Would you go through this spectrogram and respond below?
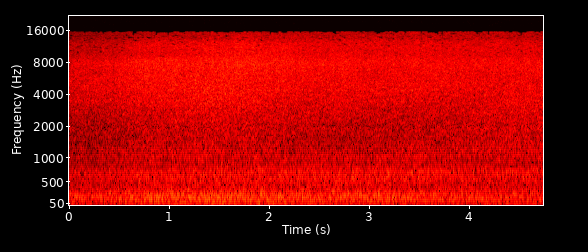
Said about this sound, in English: Oh my god, oh my god, oh my god, it's a tidal wave!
